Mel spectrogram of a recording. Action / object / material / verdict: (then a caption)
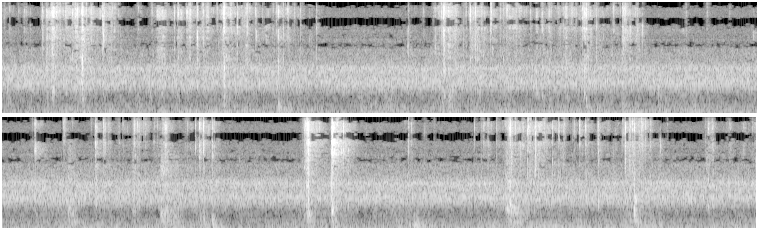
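scrape / bar of soap / soap / none. A solid pink bar of dry soap is sliced and scraped with a craft knife, cracking off pieces. Sharp, bright cracks and crisp scraping snaps come in clusters over a steady low rumble. The crunchy bursts peak around the middle and near the end.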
